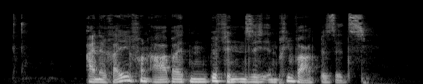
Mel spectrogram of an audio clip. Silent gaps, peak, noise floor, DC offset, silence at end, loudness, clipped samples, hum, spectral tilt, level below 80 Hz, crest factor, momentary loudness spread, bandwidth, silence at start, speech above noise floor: none; -2 dBFS; -64 dBFS; under 0.1%; 0.55 s; -21 LUFS; under 0.1%; none; -6 dB/octave; -48 dBFS; 20 dB; 9 LU; 11.5 kHz; 0.85 s; 44 dB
